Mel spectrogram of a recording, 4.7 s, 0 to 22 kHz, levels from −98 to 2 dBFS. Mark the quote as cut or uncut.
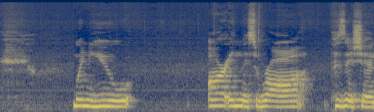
uncut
